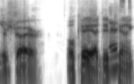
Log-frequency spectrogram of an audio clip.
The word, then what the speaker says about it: Leicestershire: And Gavin Blackburn is assisting us in our pronunciation. Leicestershire.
